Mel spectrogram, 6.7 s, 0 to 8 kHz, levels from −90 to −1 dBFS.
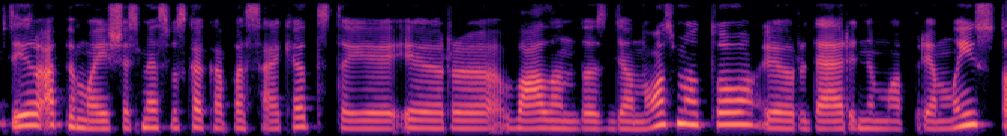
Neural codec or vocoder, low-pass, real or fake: none; 7.2 kHz; real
